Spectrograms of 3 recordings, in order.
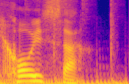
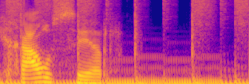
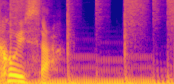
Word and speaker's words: Häuser: Die Häuser es el plural de casa, las casas. Die Häuser no se dice die Hauser. Die Häuser. Häuser. Entonces esta A junto a la U se pronuncia como O-I.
